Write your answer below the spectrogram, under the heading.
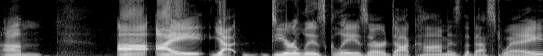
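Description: On a very clean recording with a silent background, a woman speaks in an American accent at a very slow pace. Her bright, sharp tone has lively intonation, and the sound is dry and close, with no echo. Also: fairly low pitch for a woman. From New Jersey. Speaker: comedian. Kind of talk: casual chat.

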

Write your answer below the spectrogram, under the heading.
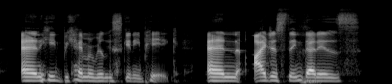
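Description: A woman talks at a moderate pace in an Australian accent, her pitch fairly low. The recording is very clean with a silent background, dry and close with no echo. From Sydney, Australia. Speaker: writer and podcast host. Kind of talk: interview.

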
